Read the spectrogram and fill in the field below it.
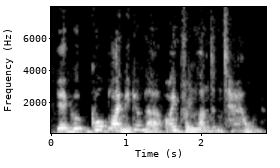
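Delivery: hammed-up London Cockney accent; mock Cockney. Jokes about being from London.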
